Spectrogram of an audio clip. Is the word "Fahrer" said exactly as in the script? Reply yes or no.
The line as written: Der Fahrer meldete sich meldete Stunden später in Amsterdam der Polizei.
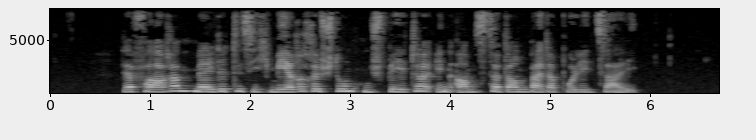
yes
